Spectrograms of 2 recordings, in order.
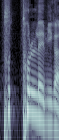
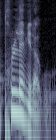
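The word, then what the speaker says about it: Ptolemy: 이집트와 이 지역 전체를 다스리고 처음에는 팔레스틴까지 다스렸던 322년에 알렉산더 대왕이 죽은 다음에 다스렸던 데를 누구라고 말하면 P 사운드가 묵음이라고 되면 프톨레미가 아니라 톨레미라고 말씀을 드렸죠.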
